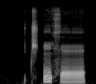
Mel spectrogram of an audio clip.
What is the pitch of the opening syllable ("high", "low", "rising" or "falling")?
high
